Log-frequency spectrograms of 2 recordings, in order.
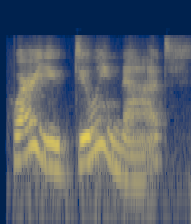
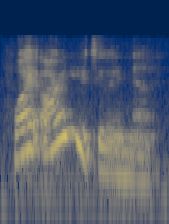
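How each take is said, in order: First: It sounds judgmental and accusing. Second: It sounds curious and open.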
